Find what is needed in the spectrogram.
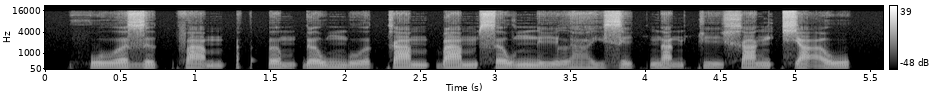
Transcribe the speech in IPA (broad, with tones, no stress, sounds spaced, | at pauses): h w u˨˦ ə̯ z ɨ˦˥ k̚ f a̰˧˨ m ʔ | ʔ ə˧˩ m ɗ ə˨˦ w m u˧˩ ə̯ k a˧ m ɓ a˨˦ m s ə˨˦ w n i˧˩ l a̤˨˩ j z i˨˩ k̚ n a̰˧˨ n k i˧˩ x a˧ ŋ t͡ɕ a̰˧˥ w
